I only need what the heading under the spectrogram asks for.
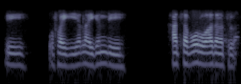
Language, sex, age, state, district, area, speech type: Bodo, female, 60+, Assam, Kokrajhar, rural, conversation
